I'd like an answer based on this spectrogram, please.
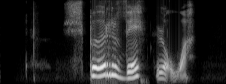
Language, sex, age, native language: Icelandic, male, 8, Icelandic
